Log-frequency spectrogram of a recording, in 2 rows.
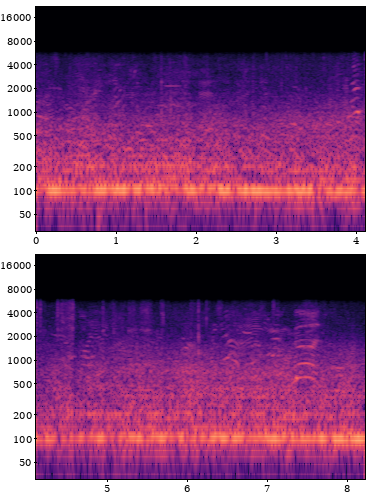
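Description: Formation of B-25 Mitchell bombers flying past, their radial piston engines making a steady low drone, with crowd voices over it.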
